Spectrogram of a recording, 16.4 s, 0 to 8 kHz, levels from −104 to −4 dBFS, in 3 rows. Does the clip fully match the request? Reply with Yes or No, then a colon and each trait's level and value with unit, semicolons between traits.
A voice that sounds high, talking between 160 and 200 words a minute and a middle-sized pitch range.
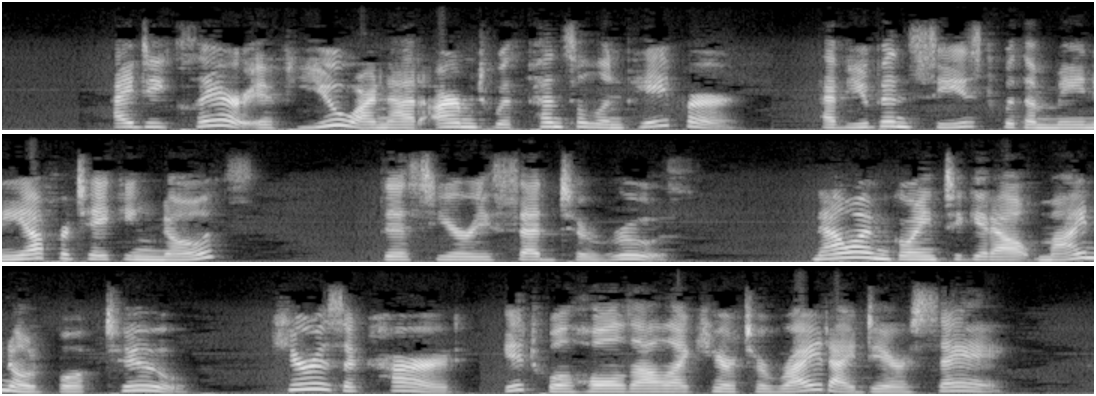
Yes: high, 210 Hz; average, 190 wpm; average, 4.9 semitones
